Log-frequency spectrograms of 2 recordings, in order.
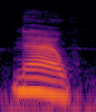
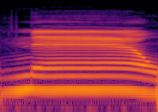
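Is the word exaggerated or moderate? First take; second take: moderate; exaggerated. First: The word is said moderately. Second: The word is strongly exaggerated.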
